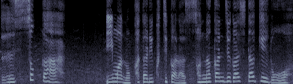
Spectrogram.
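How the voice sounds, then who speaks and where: A woman voicing a small, childlike fairy companion in an anime game, curious and blunt with boyish, expressive speech. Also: very high voice, a little slow, a little hiss or hum, exaggerated voice. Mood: curious, thoughtful. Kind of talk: Japanese anime game dubbing. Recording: music behind the voice.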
